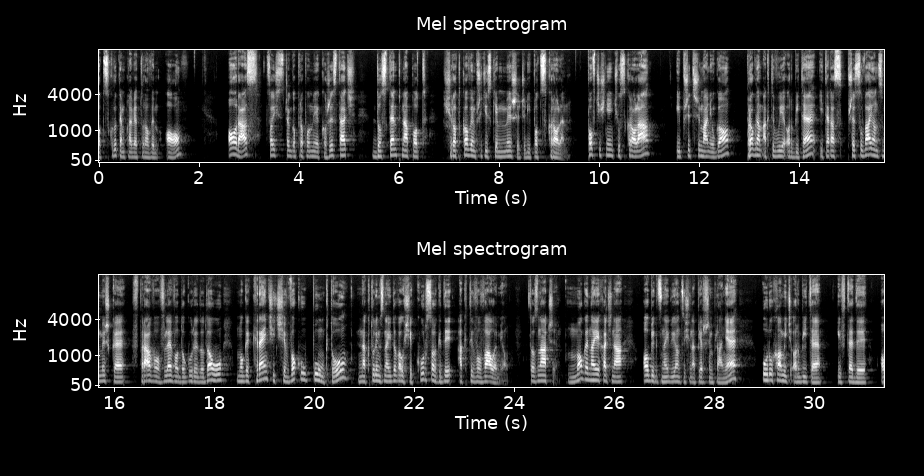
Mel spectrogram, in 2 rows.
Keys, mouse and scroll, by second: 7.6-14.8 middle drag.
